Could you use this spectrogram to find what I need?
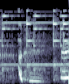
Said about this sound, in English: The doorbell, who's that? Will you stop with the doorbell? Oh, sorry, I just really love the sound of doorbells, you know? I like how they go, bing bong!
